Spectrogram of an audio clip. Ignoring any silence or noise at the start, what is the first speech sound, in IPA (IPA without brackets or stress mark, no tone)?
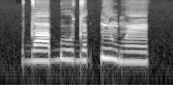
d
